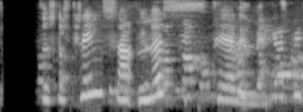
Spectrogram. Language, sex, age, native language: Icelandic, female, 10, Icelandic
